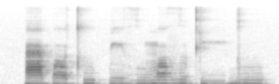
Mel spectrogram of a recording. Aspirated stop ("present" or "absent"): present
